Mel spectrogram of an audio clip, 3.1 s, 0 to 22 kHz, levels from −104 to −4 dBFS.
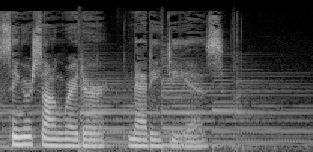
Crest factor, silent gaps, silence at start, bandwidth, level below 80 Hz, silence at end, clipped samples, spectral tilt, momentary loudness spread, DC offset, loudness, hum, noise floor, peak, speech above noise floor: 16 dB; none; 0 s; 17 kHz; -64 dBFS; 0.05 s; under 0.1%; -4.5 dB/octave; 16 LU; under 0.1%; -28 LUFS; none; -50 dBFS; -12 dBFS; 23 dB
